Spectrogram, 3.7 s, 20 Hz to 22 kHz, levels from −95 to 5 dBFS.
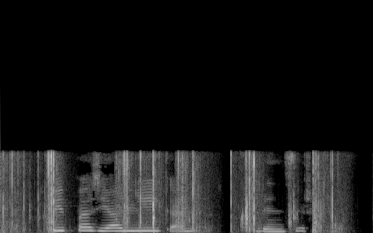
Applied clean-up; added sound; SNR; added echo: none; Crack; -3 dB; none.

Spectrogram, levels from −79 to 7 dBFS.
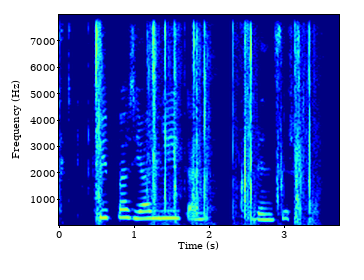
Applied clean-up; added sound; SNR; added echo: classical method Wiener filter.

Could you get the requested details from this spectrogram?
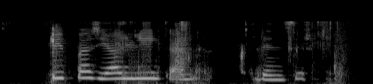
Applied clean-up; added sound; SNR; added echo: neural mask model Resemble Enhance denoiser.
